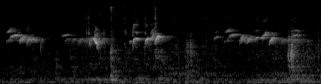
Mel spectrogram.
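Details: Short passage of Gloster canary song from 9 January 2023: high whistled and trilled notes run together, with a soft background hum.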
